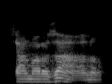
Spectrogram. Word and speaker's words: San Marzano: San Marzano.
